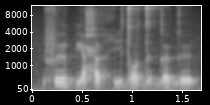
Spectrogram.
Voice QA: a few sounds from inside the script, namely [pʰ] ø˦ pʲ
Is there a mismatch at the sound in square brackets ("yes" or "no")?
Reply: yes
